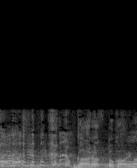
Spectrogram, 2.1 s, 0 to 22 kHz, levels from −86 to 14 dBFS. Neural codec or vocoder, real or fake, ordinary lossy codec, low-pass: none; real; none; none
